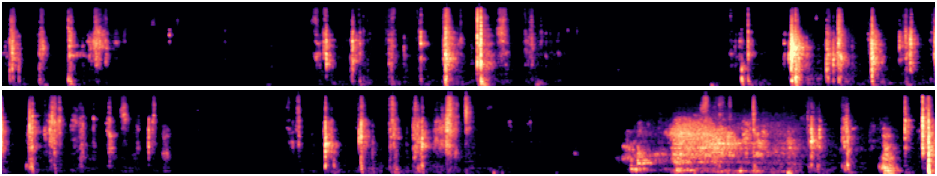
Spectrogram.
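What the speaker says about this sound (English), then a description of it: "that's a lot of shuffling." Tarot cards being shuffled in bursts of dry, papery riffling and flicking, several short clusters separated by pauses, ending in a longer continuous rustle; close and moderately loud, with no talking.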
